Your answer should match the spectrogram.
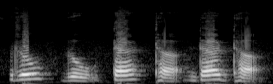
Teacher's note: ఠ డ ఢ ఈ అక్షరాలు పలికేటప్పుడు నాలుక కొన భాగంలో తగులుతుంది కదండీ అలా నాలుక కొనభాగం నుండి పుట్టినవి మూర్ధన్యములు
